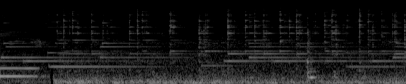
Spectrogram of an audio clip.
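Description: Light background music of bell-like mallet-percussion notes, glockenspiel and chime tones that ring briefly at changing pitches over a soft steady beat.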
